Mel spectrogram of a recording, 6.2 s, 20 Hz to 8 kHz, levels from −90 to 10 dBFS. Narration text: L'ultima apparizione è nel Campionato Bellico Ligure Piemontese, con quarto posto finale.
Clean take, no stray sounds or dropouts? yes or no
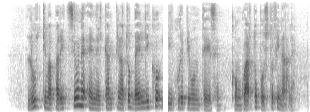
no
